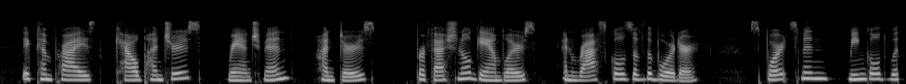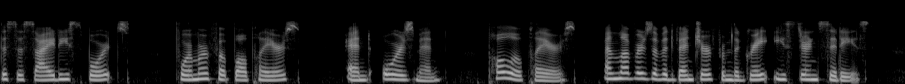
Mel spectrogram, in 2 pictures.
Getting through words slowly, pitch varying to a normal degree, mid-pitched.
No: slow, 115 wpm; average, 3.2 semitones; high, 220 Hz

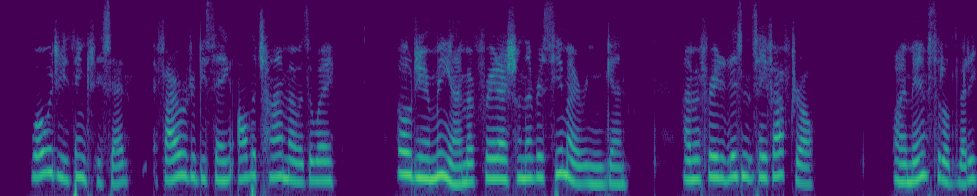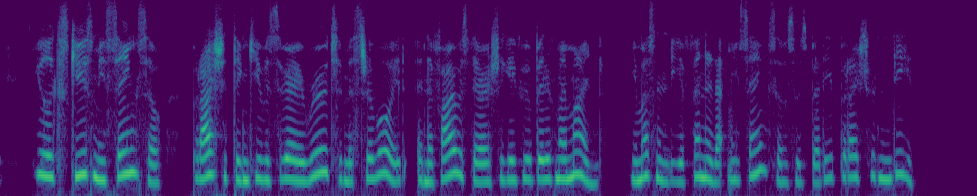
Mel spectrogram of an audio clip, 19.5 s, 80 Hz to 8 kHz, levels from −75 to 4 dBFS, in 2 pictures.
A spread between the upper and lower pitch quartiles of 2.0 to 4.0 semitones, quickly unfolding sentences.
Yes: average, 3.2 semitones; fast, 265 wpm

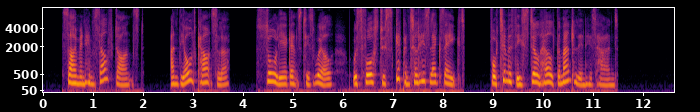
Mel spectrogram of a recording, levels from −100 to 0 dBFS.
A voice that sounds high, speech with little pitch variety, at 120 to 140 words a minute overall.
No: high, 215 Hz; average, 4.2 semitones; slow, 135 wpm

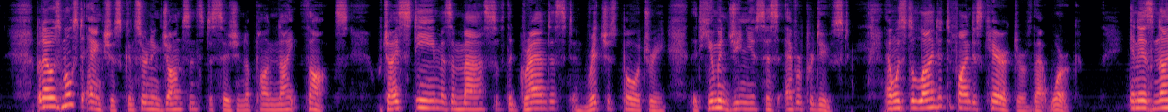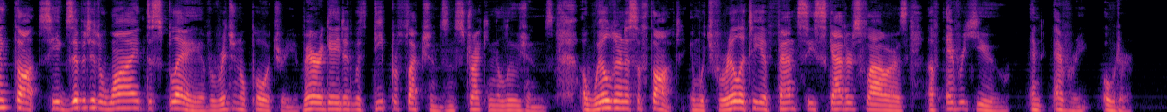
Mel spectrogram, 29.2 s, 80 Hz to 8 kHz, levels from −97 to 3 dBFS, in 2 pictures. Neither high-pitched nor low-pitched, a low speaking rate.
No: medium, 160 Hz; average, 165 wpm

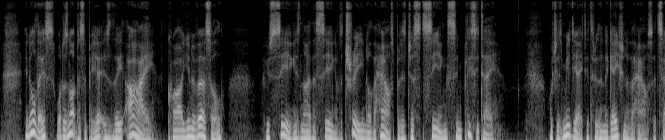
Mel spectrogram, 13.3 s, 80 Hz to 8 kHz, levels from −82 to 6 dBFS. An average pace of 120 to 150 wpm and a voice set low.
No: average, 175 wpm; low, 105 Hz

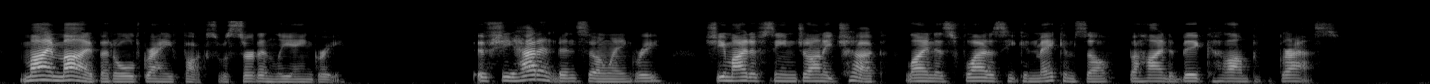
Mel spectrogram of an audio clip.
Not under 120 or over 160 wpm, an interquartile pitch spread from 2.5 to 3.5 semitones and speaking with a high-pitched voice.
No: average, 145 wpm; average, 3.2 semitones; medium, 145 Hz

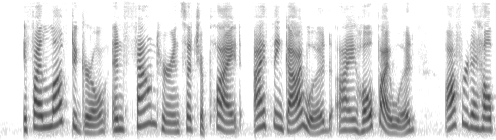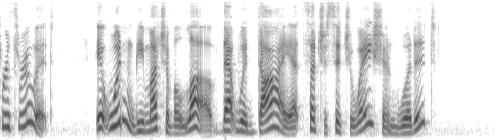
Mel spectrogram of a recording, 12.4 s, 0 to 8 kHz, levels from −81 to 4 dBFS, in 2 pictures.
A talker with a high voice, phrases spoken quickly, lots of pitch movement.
Yes: high, 235 Hz; fast, 210 wpm; wide, 6.7 semitones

